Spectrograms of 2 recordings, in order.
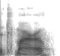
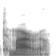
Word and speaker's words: tomorrow: why yeah um yeah so tomorrow it's stress on the in the middle on the second syll tomorrow tomorrow tomorrow but if I say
